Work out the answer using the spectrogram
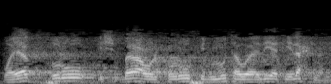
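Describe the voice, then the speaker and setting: A man teaching correct recitation, saying each rule in a slow, deliberate way and chanting the example verses. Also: medium pitch, steady tone. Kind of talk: recorded recitation lesson. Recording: echoey hall, dull lo-fi old recording.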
